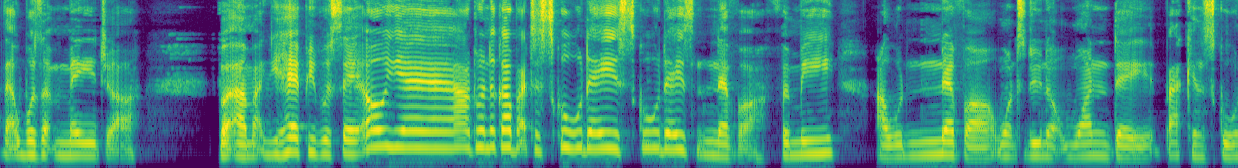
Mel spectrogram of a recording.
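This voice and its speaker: Candid and reflective, an adult woman recounts her personal testimony, with plenty of fillers and restarts. She speaks loudly in a lowish voice. The recording is clean studio sound, free of room sound.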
